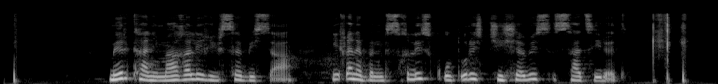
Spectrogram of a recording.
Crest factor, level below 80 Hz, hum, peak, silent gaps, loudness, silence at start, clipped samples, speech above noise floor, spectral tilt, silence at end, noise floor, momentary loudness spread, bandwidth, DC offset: 24 dB; -64 dBFS; none; -2 dBFS; none; -25 LUFS; 0.15 s; under 0.1%; 45 dB; -5 dB/octave; 0.3 s; -70 dBFS; 13 LU; 11.5 kHz; under 0.1%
